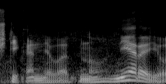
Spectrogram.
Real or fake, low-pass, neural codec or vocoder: fake; 14.4 kHz; vocoder, 48 kHz, 128 mel bands, Vocos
